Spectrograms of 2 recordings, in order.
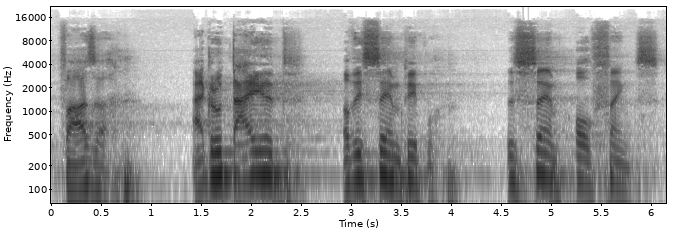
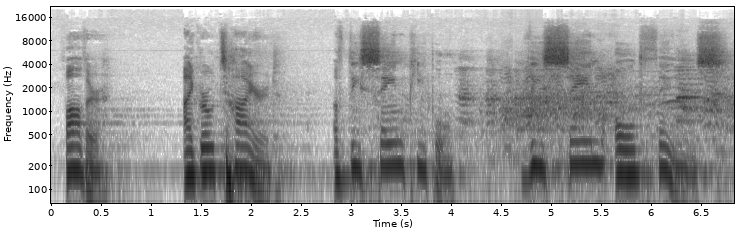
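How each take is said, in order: First: Put-on thick Austrian-accented movie line; strong accent, weighty delivery of a Hercules line; Arnold Schwarzenegger. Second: Higher, grandly enunciated American dub; slow, booming Old Testament proclamation; dubbed movie voice. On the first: Hercules speaking to his father, thick Austrian accent. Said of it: "what he sounds like first in the movie". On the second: Acted. Hercules dubbed over for American audiences, grand biblical voice. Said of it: "what he sounds like when he's dubbed".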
